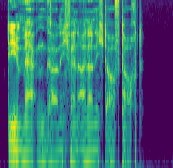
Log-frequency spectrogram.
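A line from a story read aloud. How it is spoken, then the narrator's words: Dismissive mutter. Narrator (German): murmelte der Rentner geringschätzig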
